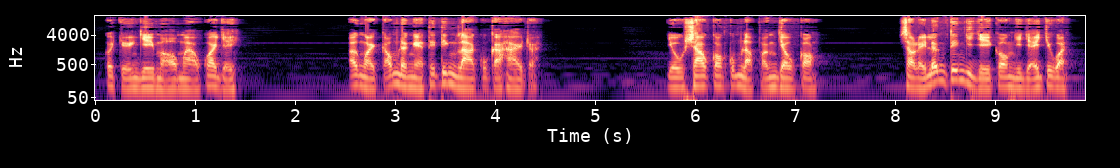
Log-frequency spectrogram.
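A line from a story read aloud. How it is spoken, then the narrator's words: Stern. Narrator (Vietnamese): Giọng lão Diệp nghiêm nghị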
